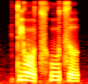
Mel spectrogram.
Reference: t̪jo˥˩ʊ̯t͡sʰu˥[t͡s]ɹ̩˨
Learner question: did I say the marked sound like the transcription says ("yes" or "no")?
yes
